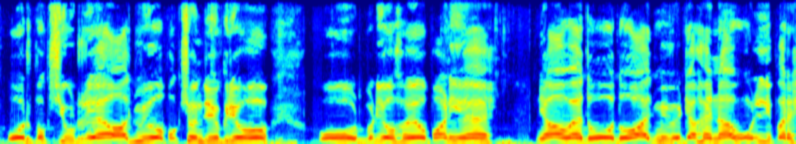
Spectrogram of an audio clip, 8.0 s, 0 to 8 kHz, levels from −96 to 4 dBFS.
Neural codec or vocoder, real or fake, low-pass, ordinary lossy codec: none; real; none; none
